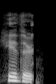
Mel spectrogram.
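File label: "hitherto", American English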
